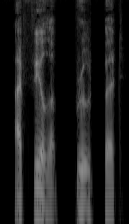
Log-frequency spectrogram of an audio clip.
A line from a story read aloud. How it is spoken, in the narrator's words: said gravely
